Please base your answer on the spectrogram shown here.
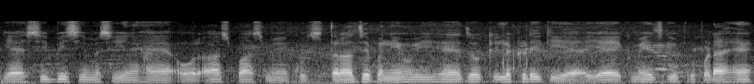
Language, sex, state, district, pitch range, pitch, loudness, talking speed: Hindi, male, Rajasthan, Bikaner, 105-115 Hz, 110 Hz, -18 LUFS, 200 wpm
